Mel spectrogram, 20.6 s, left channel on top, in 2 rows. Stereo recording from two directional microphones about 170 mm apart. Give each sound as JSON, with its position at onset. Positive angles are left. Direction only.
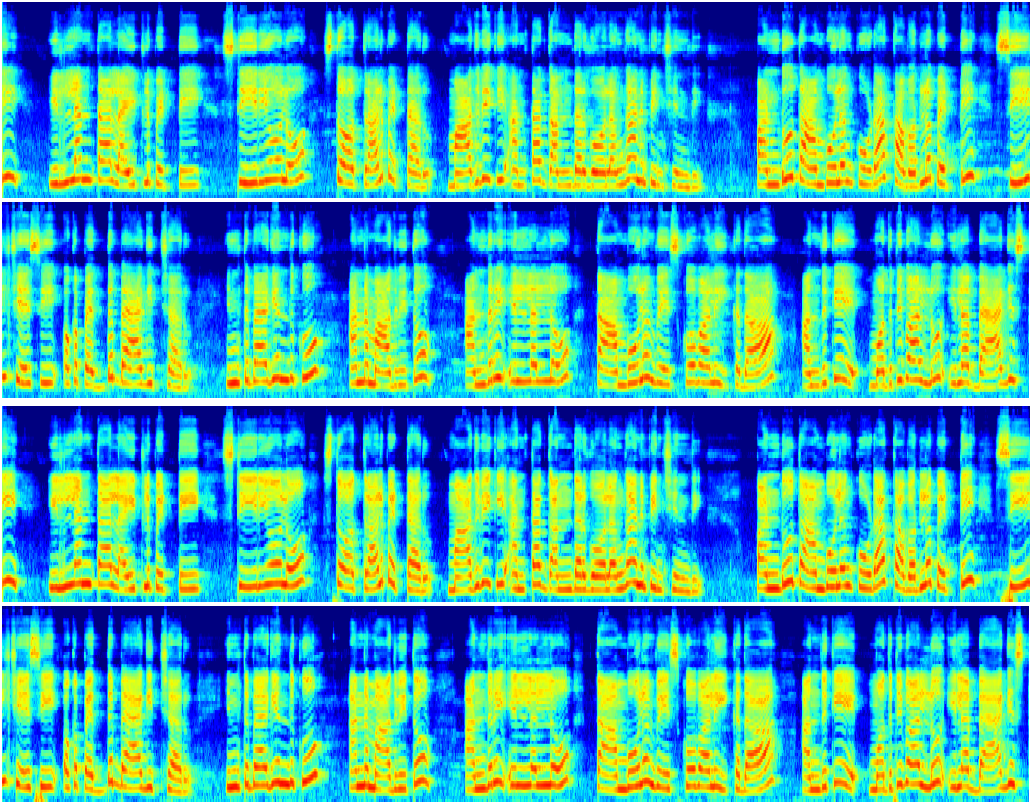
{"t": 0.0, "sound": "a woman's voice", "side_deg": -40}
